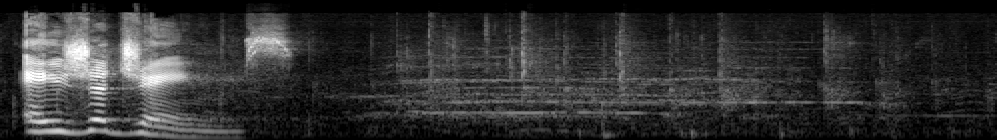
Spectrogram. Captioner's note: audience applauding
